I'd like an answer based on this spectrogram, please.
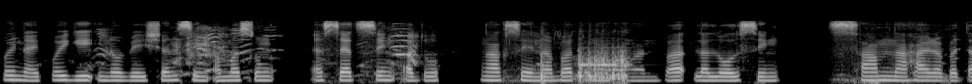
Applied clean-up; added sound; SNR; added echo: classical method spectral subtraction.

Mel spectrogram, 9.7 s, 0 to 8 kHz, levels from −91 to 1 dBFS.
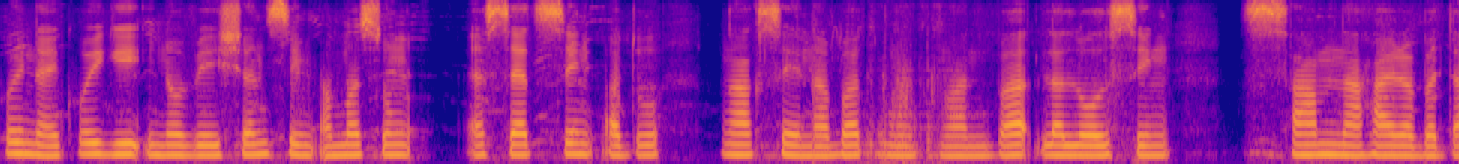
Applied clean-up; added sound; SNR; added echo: neural separator model SepFormer DNS4.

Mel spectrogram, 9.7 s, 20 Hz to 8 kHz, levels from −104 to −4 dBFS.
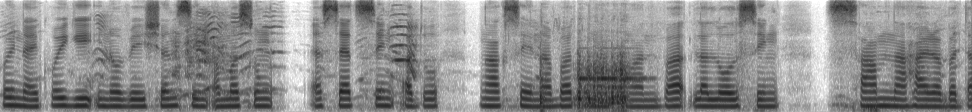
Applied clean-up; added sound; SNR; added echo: none; Dishes, pots, and pans; -1 dB; none.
